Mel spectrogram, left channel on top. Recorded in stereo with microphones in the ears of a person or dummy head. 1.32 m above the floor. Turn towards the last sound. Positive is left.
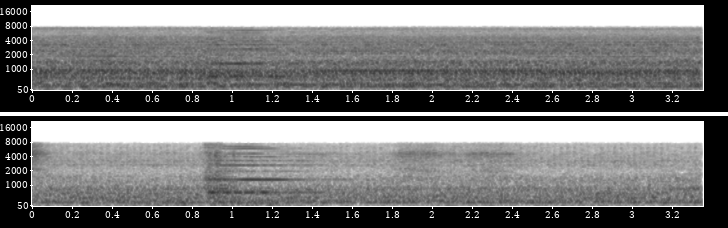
turn(degrees=30)  # may be behind; listen again after turning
